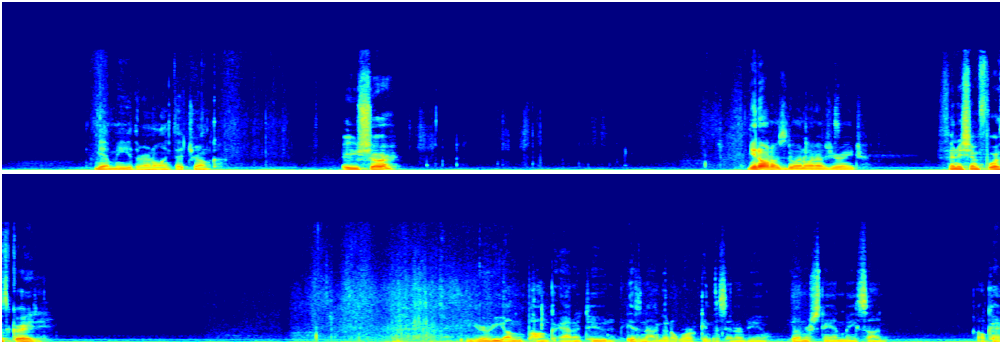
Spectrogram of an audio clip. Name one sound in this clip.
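A man speaks in a slow, flat, deadpan voice close to a microphone.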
